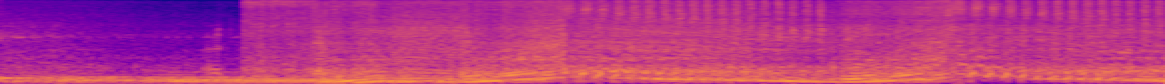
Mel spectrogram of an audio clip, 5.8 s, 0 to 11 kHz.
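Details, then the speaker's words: Engine after Greddy turbo kit install, RTV-made gasket, boost controller vacuum lines routed, plugs gapped, wastegate at 0.9 bar: revs up and settles in smooth even sweeps, crisp clean note, no knocks or rattles; "sounds like a $5 grand sound", normal revving. "Yeah, it sounds like a $5 grand sound."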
